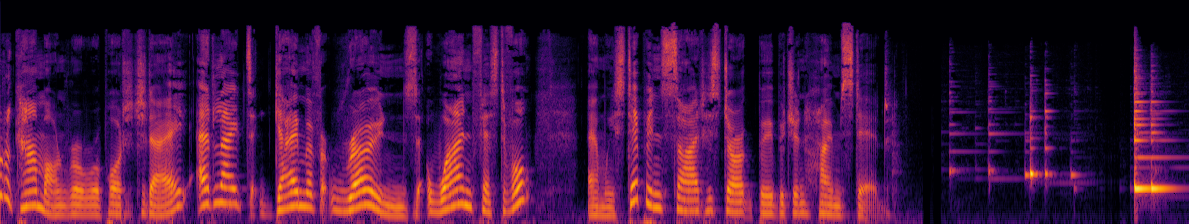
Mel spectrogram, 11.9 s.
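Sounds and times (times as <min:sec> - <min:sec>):
speech: 0:00.0 - 0:09.0
metal animal bells clanking: 0:09.4 - 0:11.8.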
